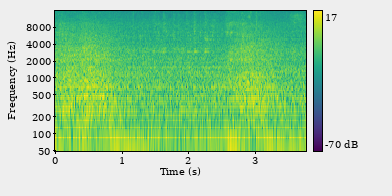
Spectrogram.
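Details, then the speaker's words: Cheap used Nissan Navara diesel pickup: a steady, even, low diesel drone with no knocks or misses, though a slight rattle, perhaps a heat shield, is suspected; the engine sounds healthy. "Sounds like there's a slight rattle on something, some sort of heat shield perhaps, or... Sounds quite sweet though, the engine."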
